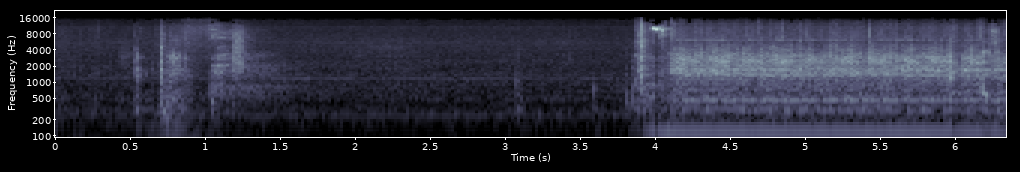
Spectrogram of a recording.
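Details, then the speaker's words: South Bend 9-inch lathe running on a newer, unbroken back gear, for comparison before fitting the repaired one: after handling noise it spins up to a steady, even hum with no clicks or tooth knocks. "taking an idea what it sounds like with the not broken one on them pretty quiet"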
